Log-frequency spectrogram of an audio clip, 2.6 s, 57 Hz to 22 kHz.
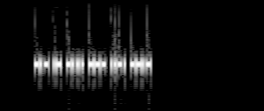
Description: Morse code, heard as a keyed tone, about 79 wpm, 700 Hz. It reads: KA6OFQ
